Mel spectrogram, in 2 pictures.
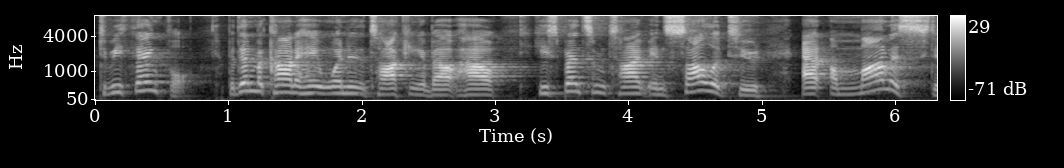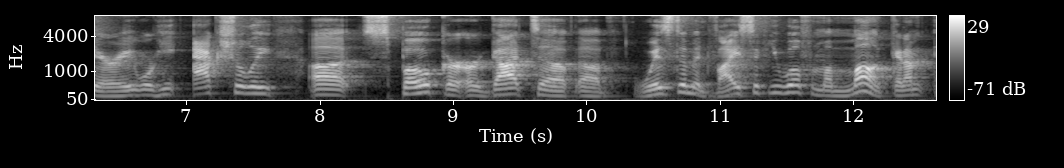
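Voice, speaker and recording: A man's voice: fairly high pitch, animated, normal speed, hardly any pauses, bright, forceful tone. A man in his thirties hosting a casual commentary vlog from a small room at home, talking earnestly into a desk microphone with frequent restarts. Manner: earnest, talks with hand gestures, frequent restarts. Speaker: commentary channel host. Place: small indoor room with kitchen behind. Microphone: desk microphone in front of him.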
